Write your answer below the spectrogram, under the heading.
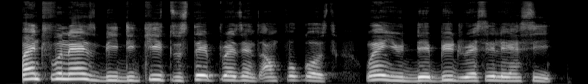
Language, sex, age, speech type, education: Nigerian Pidgin, male, 15-29, spontaneous, tertiary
